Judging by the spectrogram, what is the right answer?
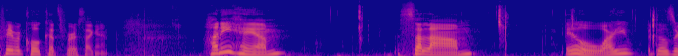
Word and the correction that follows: salami: That's not how you say it. Please don't disgrace me like that. – It's salami. Salami.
